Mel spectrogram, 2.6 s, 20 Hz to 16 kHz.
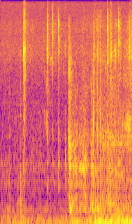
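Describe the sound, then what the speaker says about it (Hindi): A brand-new Toyota Fortuner 4x4 with a 2800cc engine cranks with a brief whir, then catches and settles into a low, steady idle. Faint clicks come just before it starts, all close up with no talk. "चलिए एक बार इस गाड़ी को स्टार्ट करके देखते हैं।"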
